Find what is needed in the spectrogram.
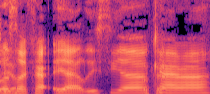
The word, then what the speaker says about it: Alessia Cara: Is that how you say it? – Yeah. Alessa. Alessia Cara.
